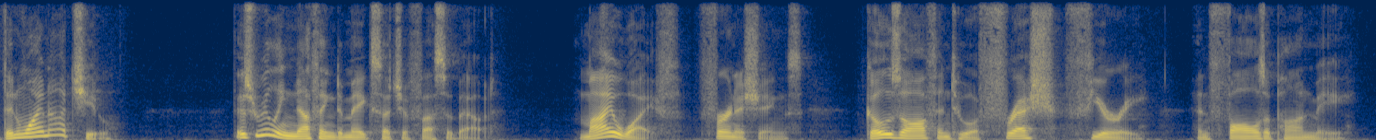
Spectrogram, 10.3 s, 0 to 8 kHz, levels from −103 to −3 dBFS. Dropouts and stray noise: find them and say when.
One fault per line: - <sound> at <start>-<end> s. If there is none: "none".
none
